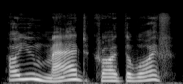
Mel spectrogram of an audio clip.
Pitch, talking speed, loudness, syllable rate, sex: 185 Hz, 195 wpm, -15 LUFS, 4.2 syllables/s, male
